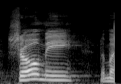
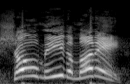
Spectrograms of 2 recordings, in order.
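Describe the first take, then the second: First: It is said plainly, as a calm request. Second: It is shouted like Jerry Maguire's movie line.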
